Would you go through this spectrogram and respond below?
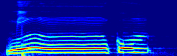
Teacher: ketika kita mengucapkan nun, sudah ancang-ancang kaf. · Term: ikhfa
